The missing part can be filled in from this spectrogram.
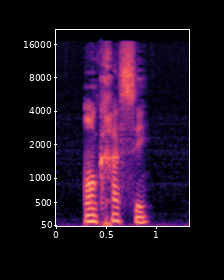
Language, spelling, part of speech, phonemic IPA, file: French, encrassé, verb, /ɑ̃.kʁa.se/, Fr-encrassé.ogg
- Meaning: past participle of encrasser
